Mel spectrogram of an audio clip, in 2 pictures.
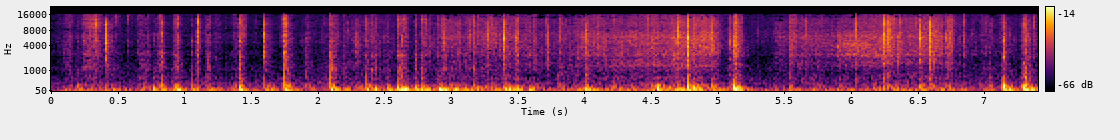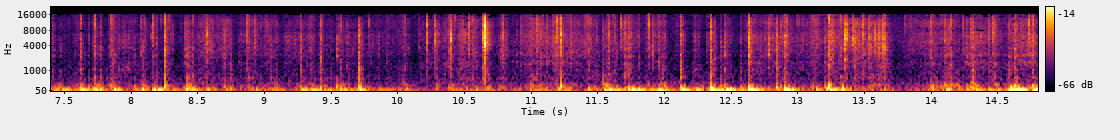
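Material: Burlap.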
